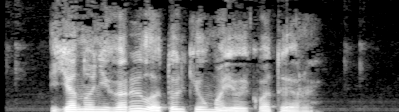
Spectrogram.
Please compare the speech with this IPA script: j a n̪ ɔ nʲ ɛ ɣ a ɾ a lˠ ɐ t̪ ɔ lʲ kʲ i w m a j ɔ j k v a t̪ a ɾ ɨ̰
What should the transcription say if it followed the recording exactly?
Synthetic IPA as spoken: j a n̪ ɔ nʲ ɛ ɣ a ɾ ɛ lˠ ɐ t̪ ɔ lʲ kʲ i w m a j ɔ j k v a t̪ ɛ ɾ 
